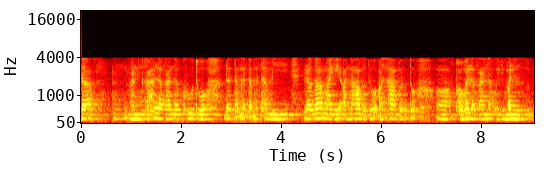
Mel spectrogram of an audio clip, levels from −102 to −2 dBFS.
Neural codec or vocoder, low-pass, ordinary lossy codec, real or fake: none; 7.2 kHz; AAC, 16 kbps; real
